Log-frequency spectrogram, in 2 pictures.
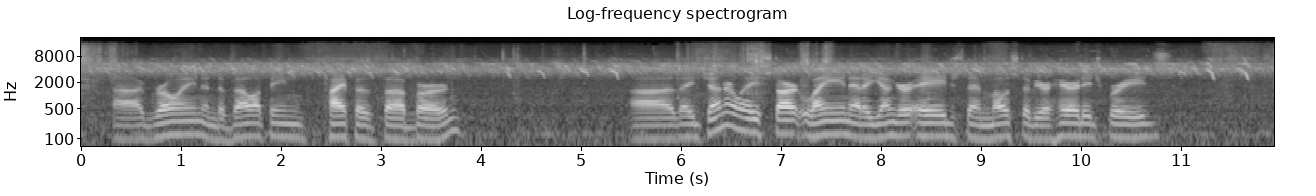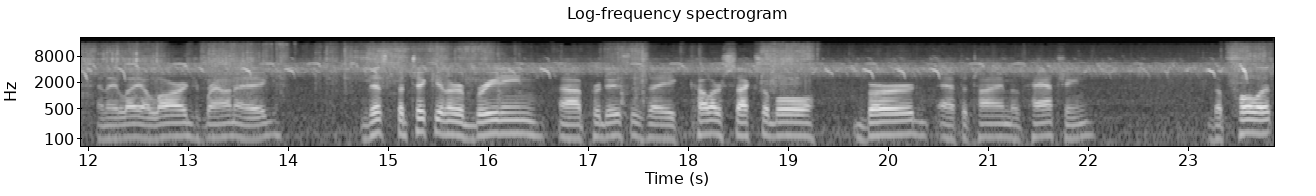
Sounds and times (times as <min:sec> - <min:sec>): Speech: 0:00.3 - 0:03.8, 0:05.5 - 0:10.9, 0:12.1 - 0:14.0, 0:14.7 - 0:22.1, 0:23.2 - 0:23.8.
